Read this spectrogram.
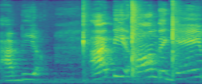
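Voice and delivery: ordinary delivery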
